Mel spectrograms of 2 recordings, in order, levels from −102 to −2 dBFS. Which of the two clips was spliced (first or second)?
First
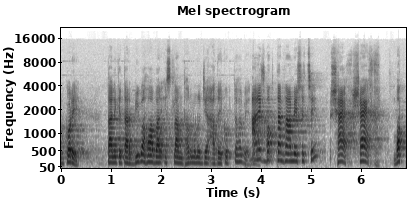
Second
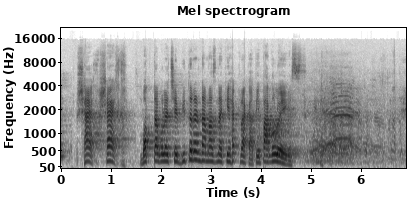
first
